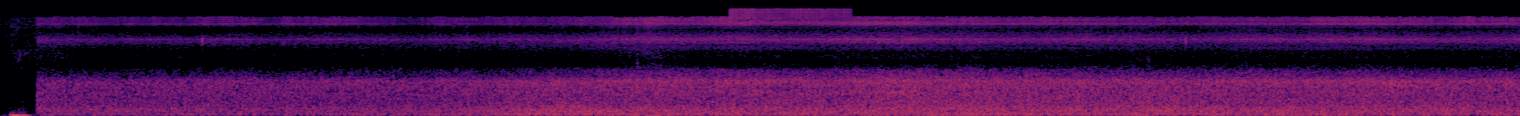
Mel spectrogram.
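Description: Water rumbles and swirls in a low, muffled, steady rush underwater.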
